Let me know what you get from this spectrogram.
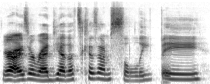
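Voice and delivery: normal talking voice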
